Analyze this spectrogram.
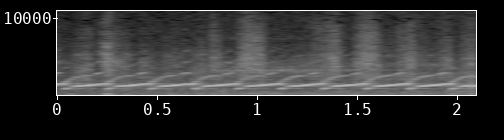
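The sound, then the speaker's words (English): A car alarm goes off in a loud, rapid cycle of rising electronic whoops that repeat at an even pace. No voices are heard. “gosh, that's kind of an annoying noise, isn't it? It's that same car alarm that's always going off.”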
